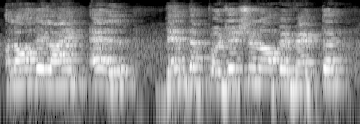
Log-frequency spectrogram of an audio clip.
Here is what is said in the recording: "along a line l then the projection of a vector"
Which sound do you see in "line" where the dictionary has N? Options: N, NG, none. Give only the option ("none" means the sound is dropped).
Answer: N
